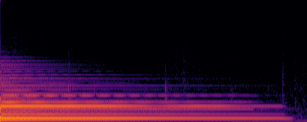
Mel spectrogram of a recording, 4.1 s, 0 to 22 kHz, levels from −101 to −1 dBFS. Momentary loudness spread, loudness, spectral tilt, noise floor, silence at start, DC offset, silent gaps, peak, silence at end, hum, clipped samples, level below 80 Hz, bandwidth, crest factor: 20 LU; -36 LUFS; -12 dB/octave; -56 dBFS; 0 s; under 0.1%; none; -20 dBFS; 0.2 s; none; under 0.1%; -64 dBFS; 3 kHz; 14 dB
